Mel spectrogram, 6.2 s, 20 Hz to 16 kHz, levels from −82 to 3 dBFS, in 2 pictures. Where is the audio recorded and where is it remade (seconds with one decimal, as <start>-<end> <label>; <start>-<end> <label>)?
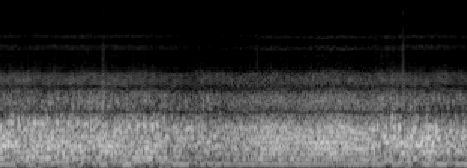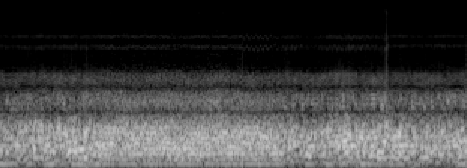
0.0-1.5 remade; 1.5-2.5 recorded; 2.5-3.8 remade; 3.8-5.0 recorded; 5.0-6.2 remade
